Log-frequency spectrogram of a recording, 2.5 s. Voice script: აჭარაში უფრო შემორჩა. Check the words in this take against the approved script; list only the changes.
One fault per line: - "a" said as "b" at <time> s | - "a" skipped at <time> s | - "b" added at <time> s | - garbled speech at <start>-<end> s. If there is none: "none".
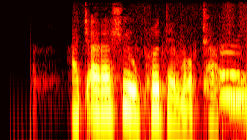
none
